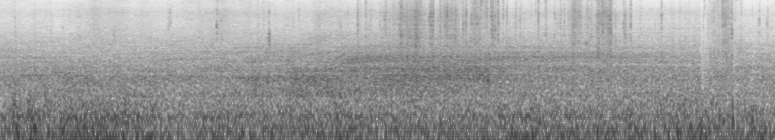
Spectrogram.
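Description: Steady road and engine noise inside a moving car's cabin: a low rumble with tyre and wind noise, and a few light ticks and rattles scattered through it.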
